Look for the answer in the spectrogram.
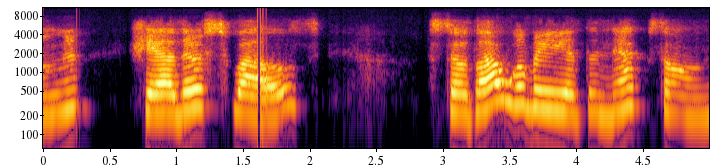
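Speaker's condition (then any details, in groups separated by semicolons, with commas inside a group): Cerebellar ataxia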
